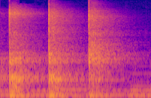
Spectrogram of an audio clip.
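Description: Three sharp metallic strikes of a hammer driving a screwdriver into a coconut to punch holes, evenly spaced about a quarter second apart, loud and close, each ringing briefly before fading.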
